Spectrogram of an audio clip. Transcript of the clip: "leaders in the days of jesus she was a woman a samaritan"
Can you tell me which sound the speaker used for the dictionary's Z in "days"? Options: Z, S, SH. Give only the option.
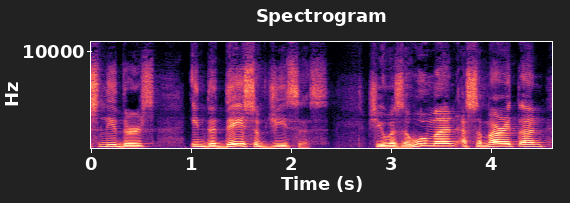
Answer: S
